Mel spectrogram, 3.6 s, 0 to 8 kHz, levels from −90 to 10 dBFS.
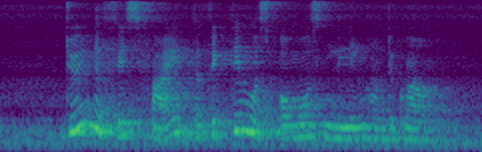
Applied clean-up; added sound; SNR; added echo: none; none; none; reverberation time 0.8 s.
